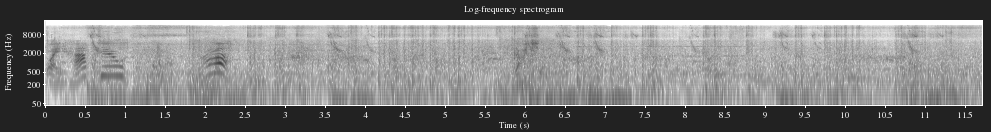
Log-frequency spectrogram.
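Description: Crows caw and flap overhead.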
